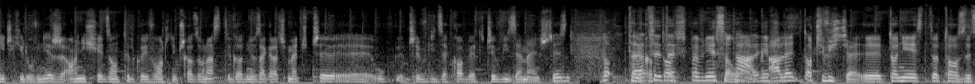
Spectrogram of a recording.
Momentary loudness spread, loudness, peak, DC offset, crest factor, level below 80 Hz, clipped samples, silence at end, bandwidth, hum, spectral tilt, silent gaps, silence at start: 7 LU; -21 LUFS; -4 dBFS; under 0.1%; 16 dB; -40 dBFS; under 0.1%; 0 s; 17 kHz; none; -4.5 dB/octave; none; 0 s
